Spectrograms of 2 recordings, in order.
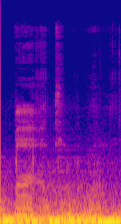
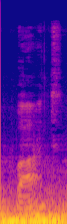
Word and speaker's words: Bad: pronounced in English like bad but is not bad in Germany in German language uh bad is pronounced bath and it means uh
